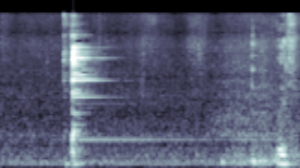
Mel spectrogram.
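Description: A glass mixing bowl clinks once about half a second in and rings briefly, struck while hands work dough in it.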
